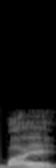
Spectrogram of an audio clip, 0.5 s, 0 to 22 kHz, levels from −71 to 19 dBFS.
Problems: constant background noise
